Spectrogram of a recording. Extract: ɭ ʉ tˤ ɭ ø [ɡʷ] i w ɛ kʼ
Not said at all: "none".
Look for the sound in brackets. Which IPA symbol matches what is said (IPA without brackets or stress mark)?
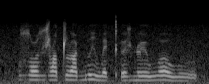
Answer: ɡʷ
